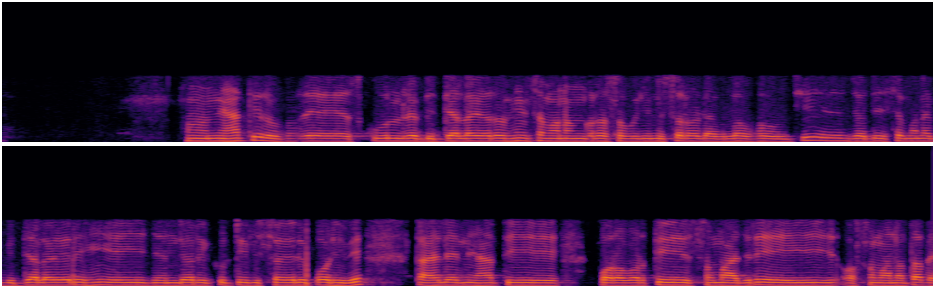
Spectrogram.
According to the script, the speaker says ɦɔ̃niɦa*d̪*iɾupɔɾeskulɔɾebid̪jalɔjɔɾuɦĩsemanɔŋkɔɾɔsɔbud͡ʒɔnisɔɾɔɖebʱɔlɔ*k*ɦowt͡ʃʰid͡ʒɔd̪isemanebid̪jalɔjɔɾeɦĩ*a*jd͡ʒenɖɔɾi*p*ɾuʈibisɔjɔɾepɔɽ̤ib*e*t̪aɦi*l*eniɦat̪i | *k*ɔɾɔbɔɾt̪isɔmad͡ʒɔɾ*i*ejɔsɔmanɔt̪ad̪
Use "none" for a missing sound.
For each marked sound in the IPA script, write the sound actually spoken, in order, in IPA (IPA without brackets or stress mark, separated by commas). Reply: t̪, p, e, k, e, l, p, e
